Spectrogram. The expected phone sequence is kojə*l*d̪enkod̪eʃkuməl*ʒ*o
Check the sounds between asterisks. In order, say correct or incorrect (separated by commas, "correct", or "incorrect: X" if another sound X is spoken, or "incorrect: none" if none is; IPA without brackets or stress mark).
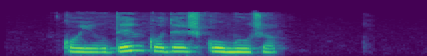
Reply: correct, correct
